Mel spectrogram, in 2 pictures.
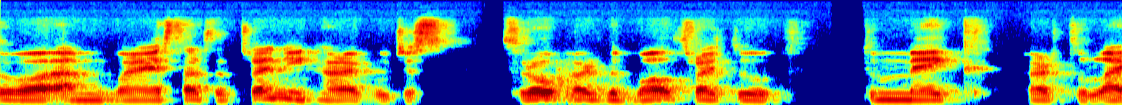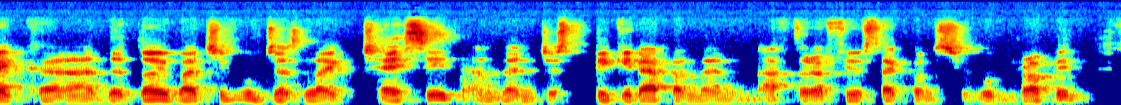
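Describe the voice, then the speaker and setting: At a moderate pace, a man with a Spanish accent talks at a fairly low pitch with fairly even intonation. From Spain. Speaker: dog trainer. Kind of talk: webinar presentation. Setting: online conference. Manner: halting, many fillers.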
